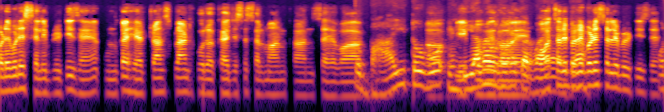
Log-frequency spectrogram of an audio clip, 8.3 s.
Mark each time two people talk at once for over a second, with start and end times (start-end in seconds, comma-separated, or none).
5.3-7.3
